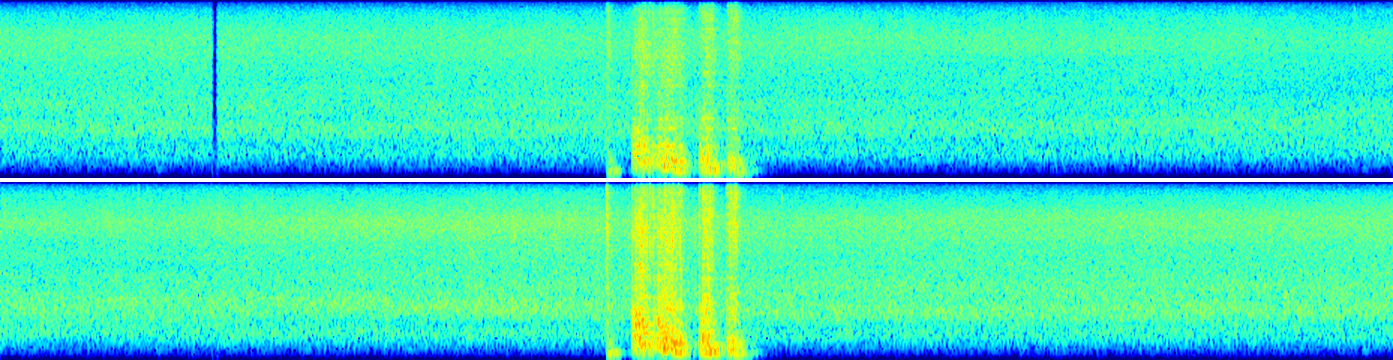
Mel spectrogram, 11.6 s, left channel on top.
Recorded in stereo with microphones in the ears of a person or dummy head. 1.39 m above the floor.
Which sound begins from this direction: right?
Tape being pulled, at 5.0 s.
